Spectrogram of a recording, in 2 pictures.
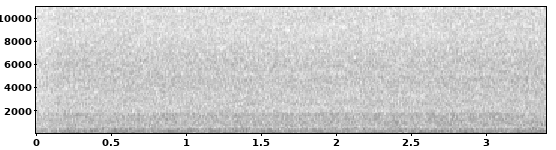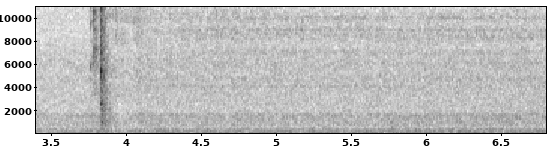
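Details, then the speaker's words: Walk-in cooler box that was not cooling correctly and sometimes icing up: steady low hum with one sharp click near four seconds as the solenoid valve energizes and feeds, cycled repeatedly to catch sticking; normal solenoid operation. "Alright, so I can hear the solenoid. I'll set it down, you'll hear it energize and feed."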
